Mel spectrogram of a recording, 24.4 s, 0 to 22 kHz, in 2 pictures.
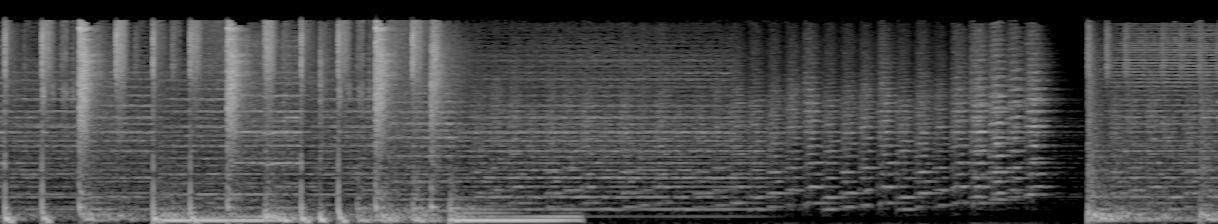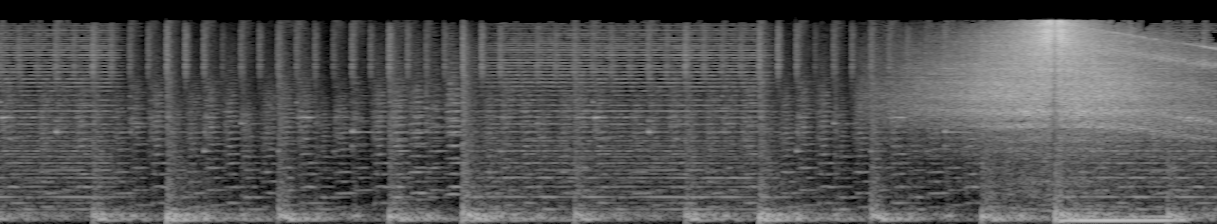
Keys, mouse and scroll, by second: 8.4 double click, 14.9-16.6 typing, 18.3-19.4 typing.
